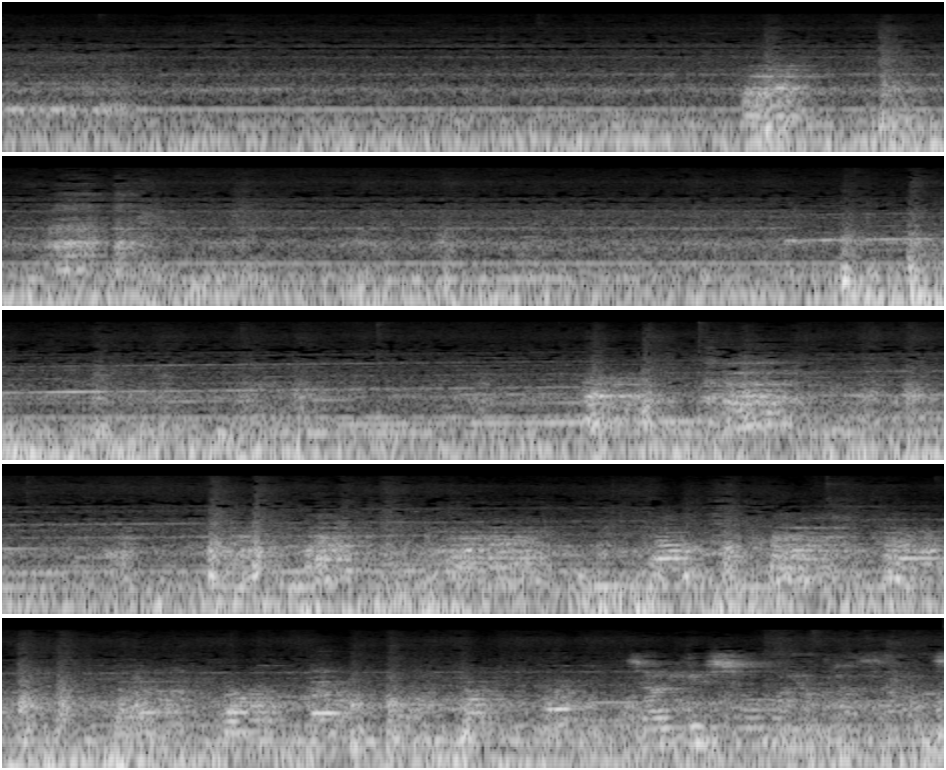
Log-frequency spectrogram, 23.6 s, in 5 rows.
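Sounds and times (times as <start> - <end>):
JR Kyushu 305 series electric train wheels and motor rumble: 0.0 - 23.5
sharp clanks and rail joint knocks: 12.3 - 21.9.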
